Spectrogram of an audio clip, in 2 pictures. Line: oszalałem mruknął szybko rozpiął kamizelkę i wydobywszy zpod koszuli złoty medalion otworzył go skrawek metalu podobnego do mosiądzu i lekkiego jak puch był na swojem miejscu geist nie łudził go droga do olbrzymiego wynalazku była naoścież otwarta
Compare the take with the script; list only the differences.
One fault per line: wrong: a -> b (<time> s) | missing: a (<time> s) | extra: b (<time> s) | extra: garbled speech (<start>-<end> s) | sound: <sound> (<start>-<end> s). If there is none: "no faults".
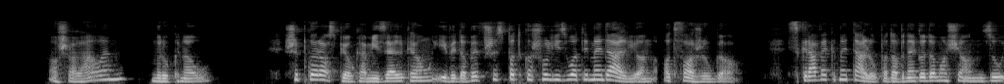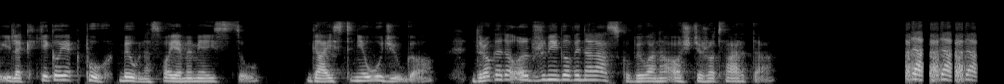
sound: laugh (19.1-19.8 s)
